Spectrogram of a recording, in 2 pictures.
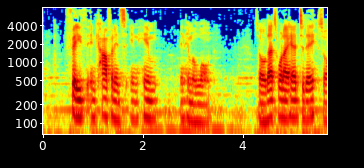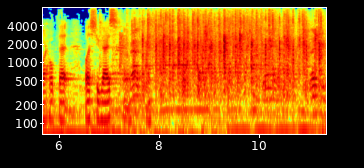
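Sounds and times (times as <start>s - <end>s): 
speech: 0.6s - 3.5s, 4.2s - 8.0s
church congregation applauding during a morning service: 7.1s - 11.3s.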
